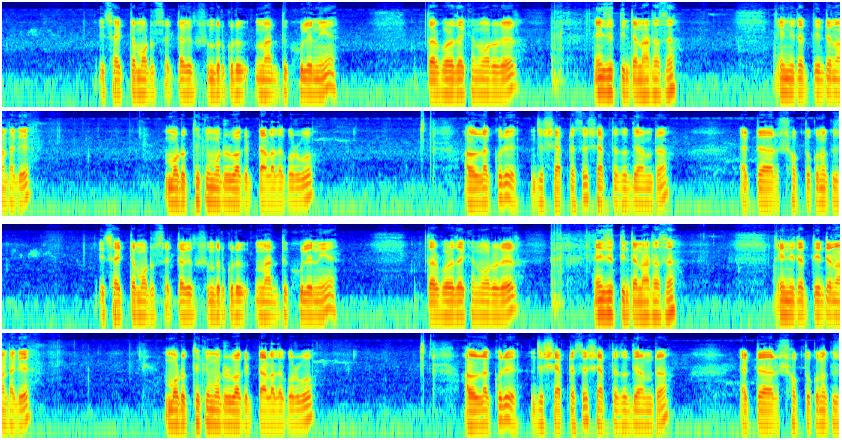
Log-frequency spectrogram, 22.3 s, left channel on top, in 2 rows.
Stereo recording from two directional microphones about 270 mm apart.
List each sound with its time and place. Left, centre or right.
1.3 s speech: centre
7.3 s speech: right
7.9 s speech: centre
13.0 s speech: centre
16.7 s speech: centre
